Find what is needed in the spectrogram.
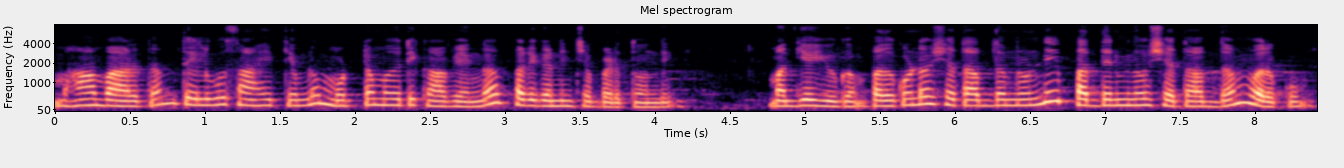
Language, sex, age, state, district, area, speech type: Telugu, female, 18-30, Telangana, Hanamkonda, urban, spontaneous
